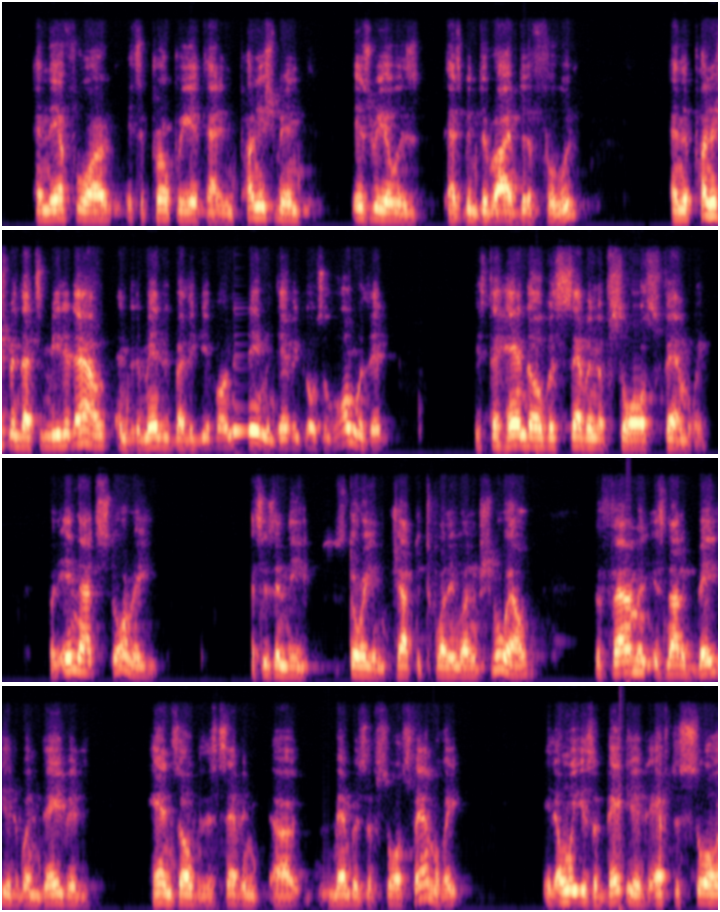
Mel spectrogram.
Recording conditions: video call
